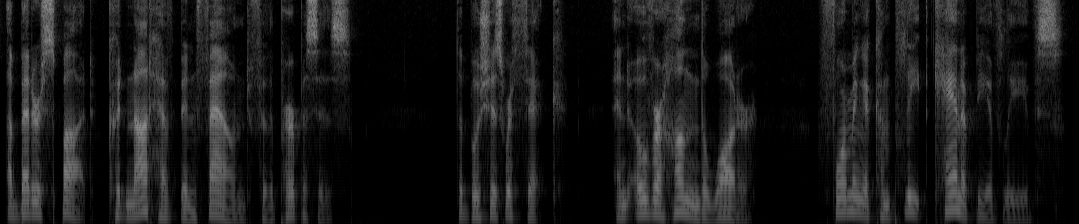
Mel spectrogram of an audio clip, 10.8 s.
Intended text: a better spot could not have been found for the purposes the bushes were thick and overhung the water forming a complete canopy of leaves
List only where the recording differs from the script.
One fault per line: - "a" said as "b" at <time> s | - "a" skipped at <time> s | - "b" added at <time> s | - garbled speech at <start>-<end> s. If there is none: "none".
none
